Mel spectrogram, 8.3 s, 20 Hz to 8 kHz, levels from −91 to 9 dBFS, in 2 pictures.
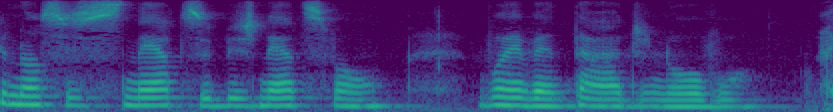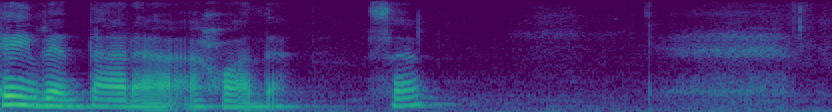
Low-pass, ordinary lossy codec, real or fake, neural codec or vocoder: none; none; real; none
